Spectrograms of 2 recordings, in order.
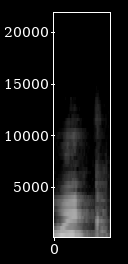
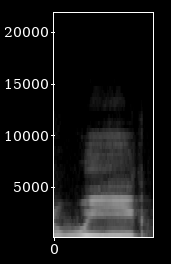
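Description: First: The vowel is short and clipped. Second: The vowel is held long. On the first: The speaker calls it wrong. "不要读week" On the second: The speaker calls it right. "它是week 发长音"

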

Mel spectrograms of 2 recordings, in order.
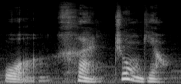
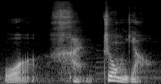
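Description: First: It is said a little louder. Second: It is said quietly, almost whispered.

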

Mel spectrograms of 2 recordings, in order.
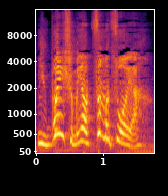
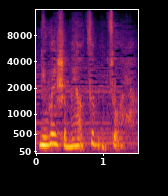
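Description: First: It sounds tense, forceful and full of hatred. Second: It sounds weak, trembling and sorrowful.

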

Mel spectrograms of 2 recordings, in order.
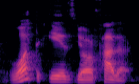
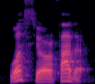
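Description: First: It is said slowly, word by word. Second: It is said fast, with a contraction.

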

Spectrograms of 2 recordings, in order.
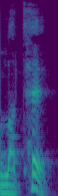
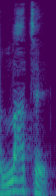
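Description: First: The stress is on the second syllable. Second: The stress is on the first syllable. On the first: The speaker calls it wrong. "叫latte 是错的哈" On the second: The speaker calls it right. "重音在前面，叫latte"

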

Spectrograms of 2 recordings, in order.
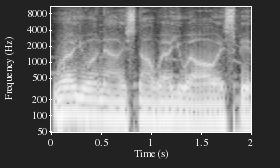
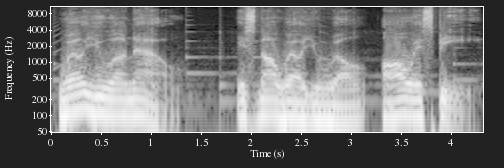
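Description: First: The sentence is spoken very fast in one breath. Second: The sentence is spoken at a normal pace.

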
